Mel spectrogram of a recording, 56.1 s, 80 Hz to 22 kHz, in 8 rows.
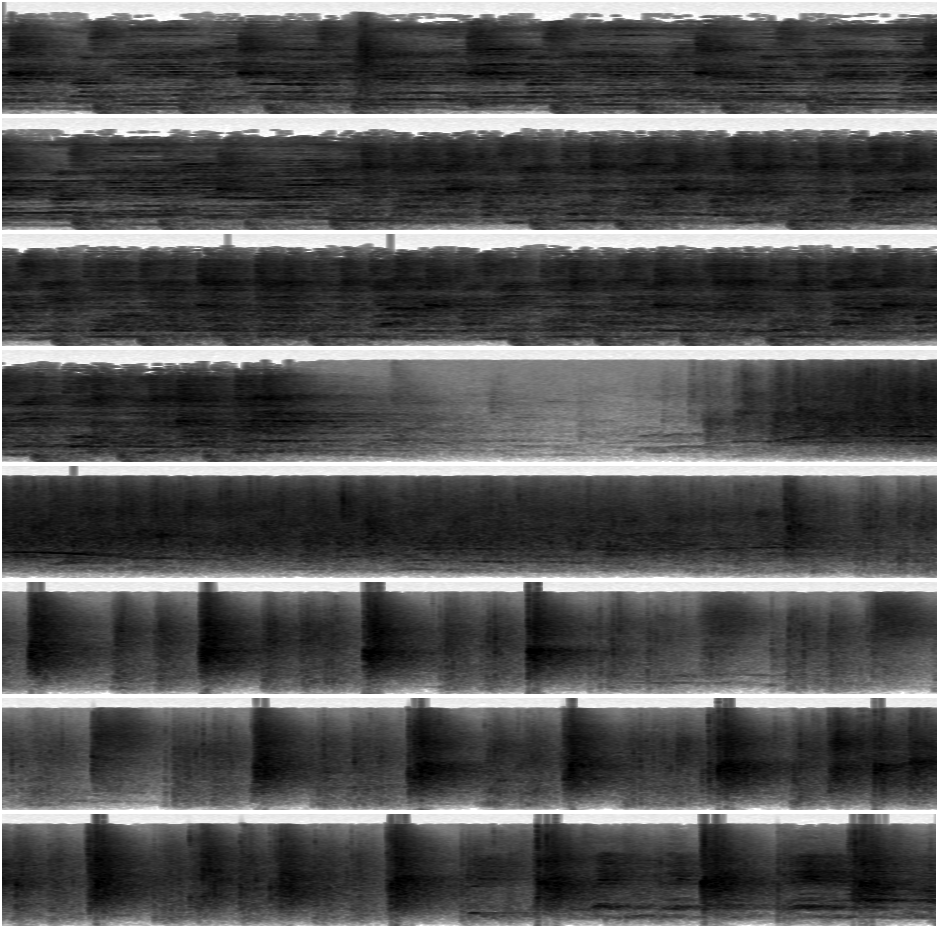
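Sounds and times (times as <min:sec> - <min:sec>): rhythmic hand-clapping: 0:01.7 - 0:05.7, 0:09.5 - 0:22.9, 0:26.3 - 0:56.0
children cheering and applauding: 0:25.8 - 0:35.2, 0:46.2 - 0:56.0.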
